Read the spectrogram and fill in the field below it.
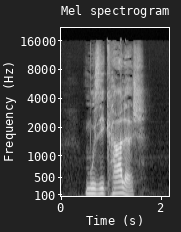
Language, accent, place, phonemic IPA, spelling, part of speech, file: German, Germany, Berlin, /muziˈkaːlɪʃ/, musikalisch, adjective, De-musikalisch.ogg
- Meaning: musical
